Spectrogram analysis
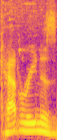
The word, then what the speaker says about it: Katarina: me I can't believe that goddess uh mispronounced Katarina's name did you hear her say Cina near which shall see the crowning of King 27 days remain you would have thought that the voice director would have caught that huh it's obviously pronounced Katarina I hear a group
